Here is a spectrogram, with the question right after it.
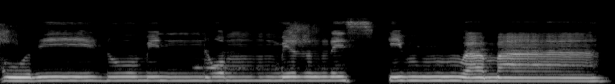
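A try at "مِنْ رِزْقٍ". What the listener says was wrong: Itu digunakan dulu min mir rizqiu, itu mim sukun ketemu dengan mimnya, gunanya kurang tadi.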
